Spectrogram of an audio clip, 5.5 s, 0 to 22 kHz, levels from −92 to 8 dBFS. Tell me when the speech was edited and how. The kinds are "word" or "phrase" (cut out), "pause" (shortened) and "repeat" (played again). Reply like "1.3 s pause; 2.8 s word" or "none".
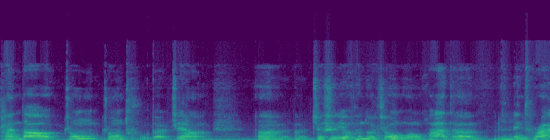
2.9 s repeat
